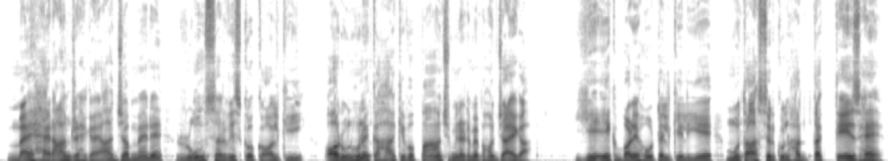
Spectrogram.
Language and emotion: Urdu, surprised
